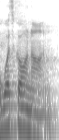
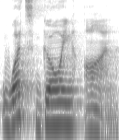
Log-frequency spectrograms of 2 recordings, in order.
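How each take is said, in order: First: The phrase is said quickly and run together. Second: The phrase is said at a normal pace.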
